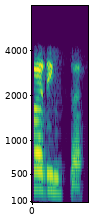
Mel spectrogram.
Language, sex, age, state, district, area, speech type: Tamil, female, 45-60, Tamil Nadu, Vellore, rural, conversation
